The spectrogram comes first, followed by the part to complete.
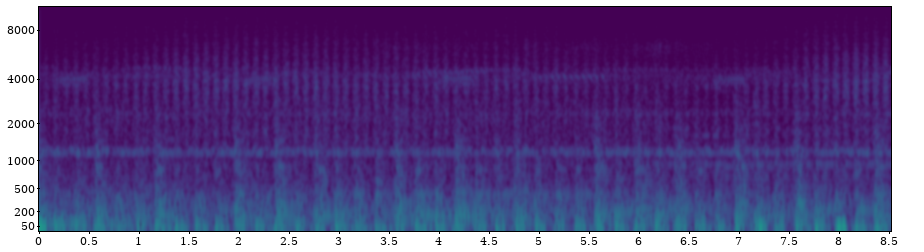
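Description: Suspenseful background film score with a fast, even ticking pulse and short high notes that recur every couple of seconds.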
